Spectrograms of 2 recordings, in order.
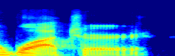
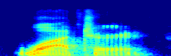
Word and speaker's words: water: más o menos dice si tengo una t o una d entre sonidos de vocales pronunciaré esa t o d como una r un ejemplo claro tenemos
